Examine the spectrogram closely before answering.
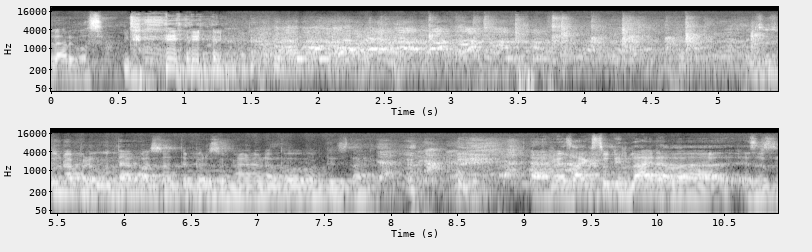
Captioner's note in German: lacht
